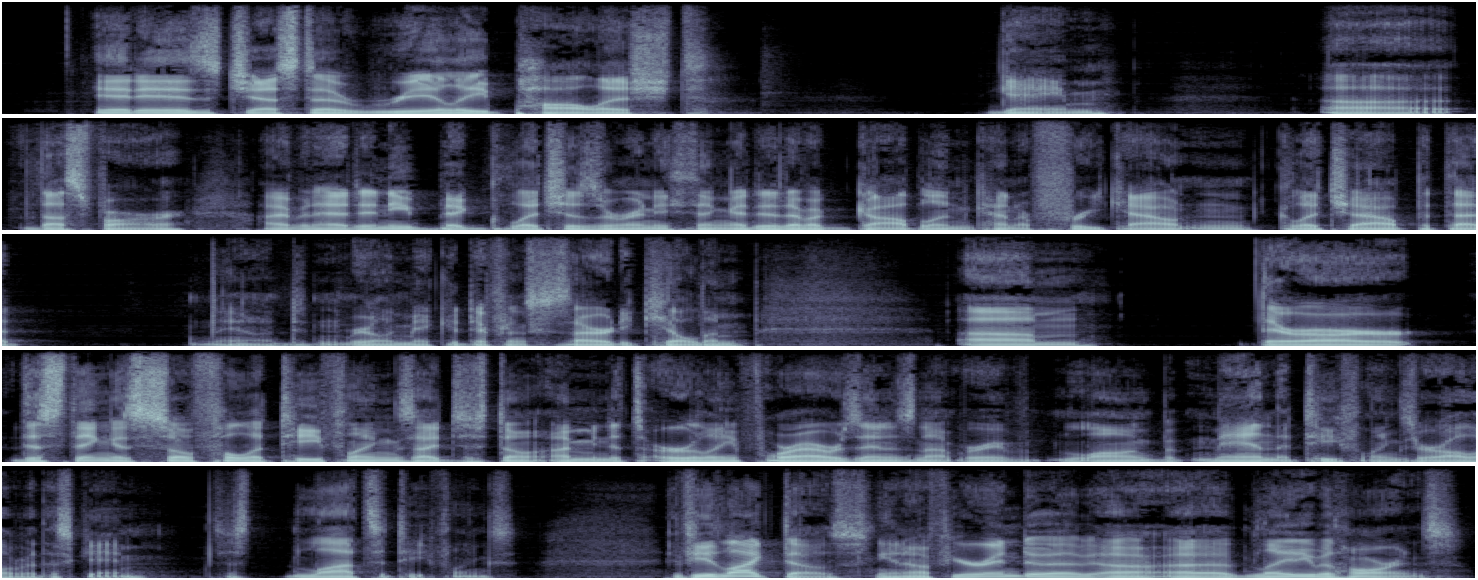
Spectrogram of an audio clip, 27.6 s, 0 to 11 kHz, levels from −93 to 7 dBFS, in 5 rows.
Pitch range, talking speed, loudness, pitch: 85-105 Hz, 205 wpm, -20 LUFS, 90 Hz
